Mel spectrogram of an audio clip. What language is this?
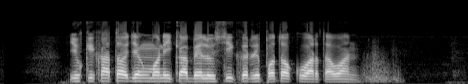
Sundanese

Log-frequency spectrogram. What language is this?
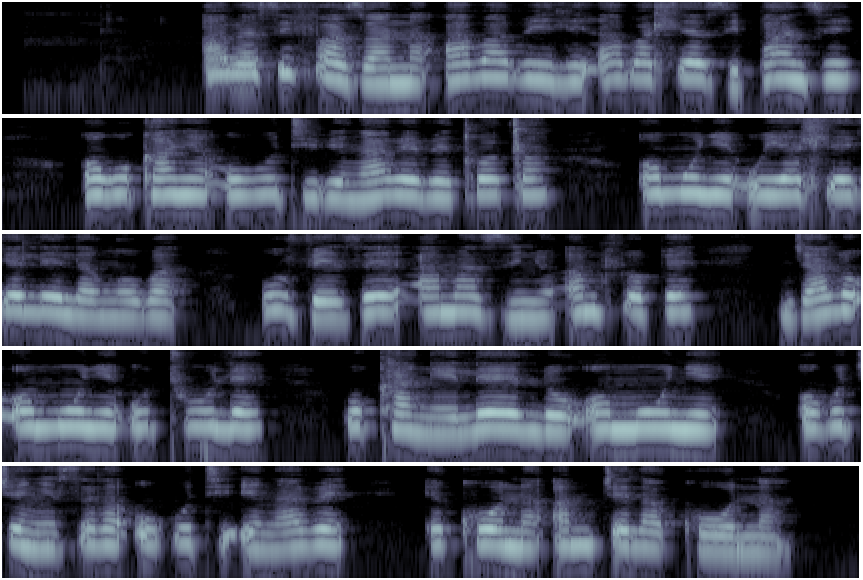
North Ndebele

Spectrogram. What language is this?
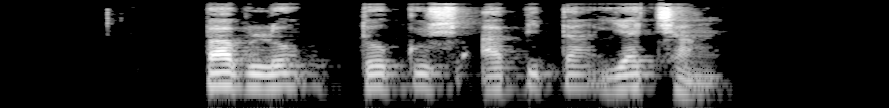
Sihuas Ancash Quechua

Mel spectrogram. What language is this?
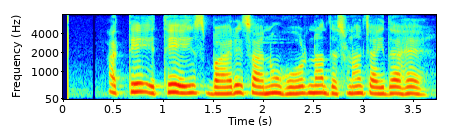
Punjabi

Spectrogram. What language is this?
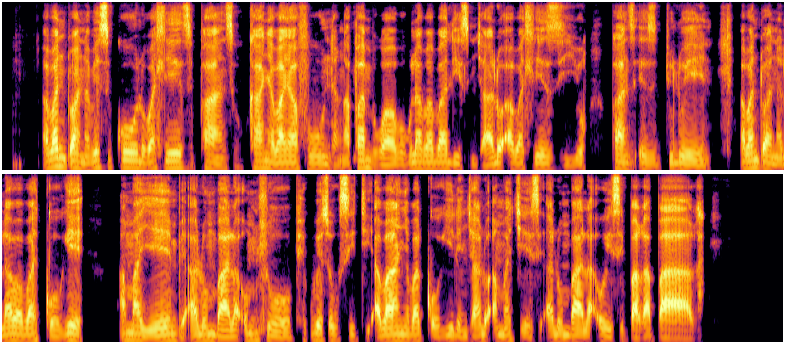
North Ndebele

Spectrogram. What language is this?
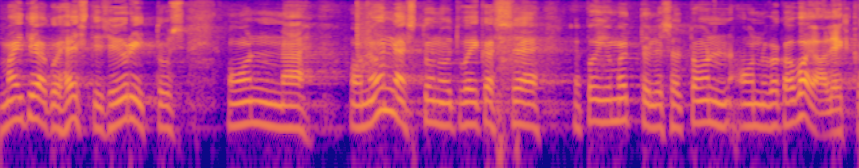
Estonian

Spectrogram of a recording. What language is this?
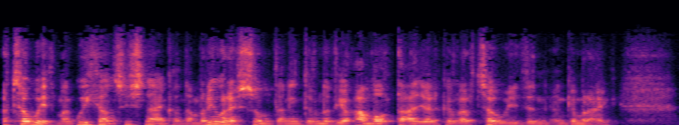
Welsh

